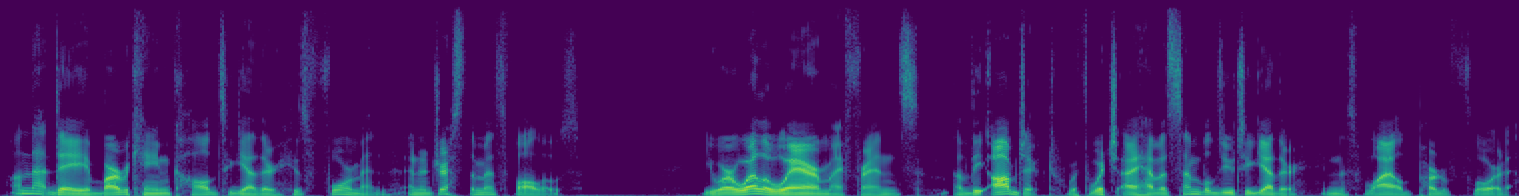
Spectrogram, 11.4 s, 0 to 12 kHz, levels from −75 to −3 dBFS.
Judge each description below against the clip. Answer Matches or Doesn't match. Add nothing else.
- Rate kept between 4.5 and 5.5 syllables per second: Doesn't match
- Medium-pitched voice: Doesn't match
